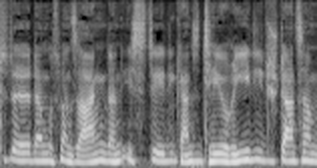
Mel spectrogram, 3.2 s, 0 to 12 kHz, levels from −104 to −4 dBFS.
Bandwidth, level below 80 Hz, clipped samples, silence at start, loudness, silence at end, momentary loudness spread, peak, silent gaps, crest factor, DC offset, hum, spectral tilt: 12 kHz; -60 dBFS; under 0.1%; 0 s; -23 LUFS; 0 s; 5 LU; -8 dBFS; none; 14 dB; under 0.1%; none; -5.5 dB/octave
